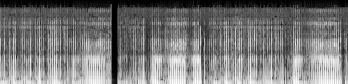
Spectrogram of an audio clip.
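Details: Cat or kitten purring steadily, a dense low rumble with rapid regular pulses throughout, broken by one brief silent gap, no other sounds.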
